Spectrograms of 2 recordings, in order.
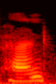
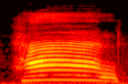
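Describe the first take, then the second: First: Said in the usual way. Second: hand held long and louder, falling; stretched stress. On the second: Shown as a demonstration. (Hand को ज़ोर देकर लंबा बोलें) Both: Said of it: "बढ़ा देना है".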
